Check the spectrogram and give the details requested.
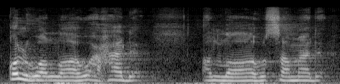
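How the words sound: There is a breath pause between the phrases. The reciter stops at the end of the verse. The speaker calls it right. "Begitu. Jangan berhenti tak bernafas"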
